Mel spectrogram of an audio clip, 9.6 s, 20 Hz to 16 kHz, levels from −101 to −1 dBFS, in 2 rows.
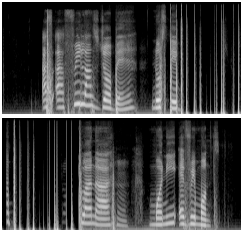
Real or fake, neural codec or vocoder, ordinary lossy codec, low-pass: real; none; none; 14.4 kHz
